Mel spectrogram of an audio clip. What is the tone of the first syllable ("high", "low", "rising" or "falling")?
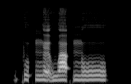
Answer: high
